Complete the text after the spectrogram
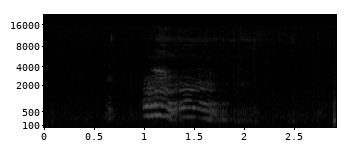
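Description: A dog gives a short whine.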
